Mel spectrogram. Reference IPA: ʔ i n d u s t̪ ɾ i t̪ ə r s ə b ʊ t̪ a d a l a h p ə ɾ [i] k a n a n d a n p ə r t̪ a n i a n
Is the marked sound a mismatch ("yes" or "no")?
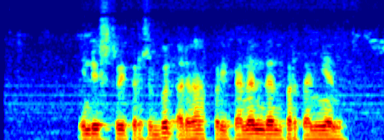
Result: no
